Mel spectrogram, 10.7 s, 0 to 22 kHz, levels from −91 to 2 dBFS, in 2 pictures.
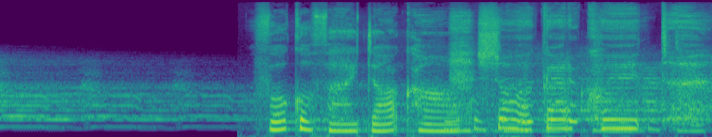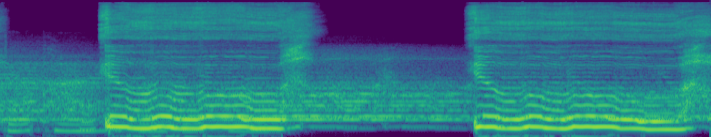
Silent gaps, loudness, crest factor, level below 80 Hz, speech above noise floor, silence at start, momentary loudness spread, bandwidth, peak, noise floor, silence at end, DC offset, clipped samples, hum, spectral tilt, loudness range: none; -16 LUFS; 16 dB; -52 dBFS; 23 dB; 0 s; 16 LU; over 20 kHz; 0 dBFS; -38 dBFS; 0 s; under 0.1%; under 0.1%; none; -3.5 dB/octave; 2 LU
